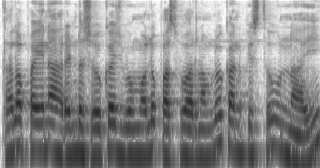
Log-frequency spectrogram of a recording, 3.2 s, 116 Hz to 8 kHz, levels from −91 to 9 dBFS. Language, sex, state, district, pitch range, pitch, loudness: Telugu, male, Telangana, Adilabad, 160-180 Hz, 165 Hz, -16 LUFS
